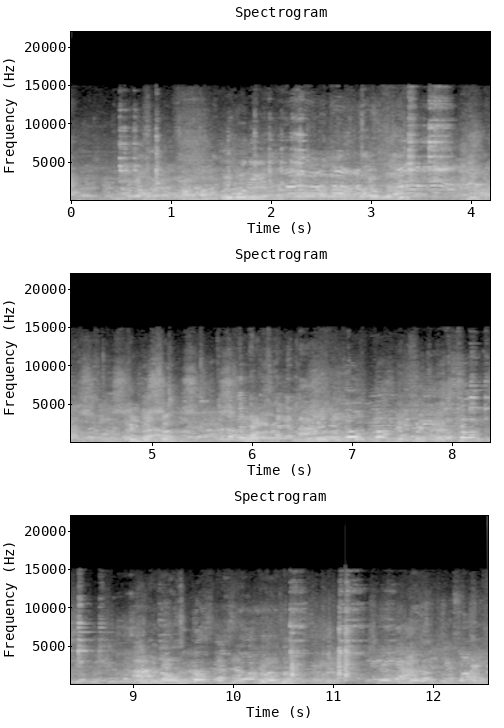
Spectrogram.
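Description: Dishes and cups clink on a table.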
